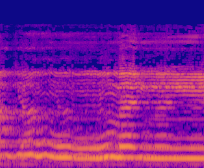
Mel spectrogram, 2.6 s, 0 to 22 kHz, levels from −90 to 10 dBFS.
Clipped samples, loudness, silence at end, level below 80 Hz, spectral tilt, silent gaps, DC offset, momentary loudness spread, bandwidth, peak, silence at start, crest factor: under 0.1%; -21 LUFS; 0 s; -58 dBFS; -3.5 dB/octave; none; under 0.1%; 5 LU; 12 kHz; -8 dBFS; 0 s; 12 dB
